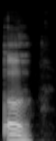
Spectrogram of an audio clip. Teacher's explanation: वही अ जो है एकमात्र उदासीन या मध्य स्वर है जिसमें क्या होता है? जीभ का मध्य भाग होता है।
